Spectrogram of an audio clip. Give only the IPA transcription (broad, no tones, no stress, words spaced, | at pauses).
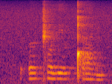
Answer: ʔɵ ǁolʲeu̯ǃʼæŋ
